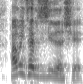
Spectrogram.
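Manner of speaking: lively shared memory, pitch up; excited. Real, not acted.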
